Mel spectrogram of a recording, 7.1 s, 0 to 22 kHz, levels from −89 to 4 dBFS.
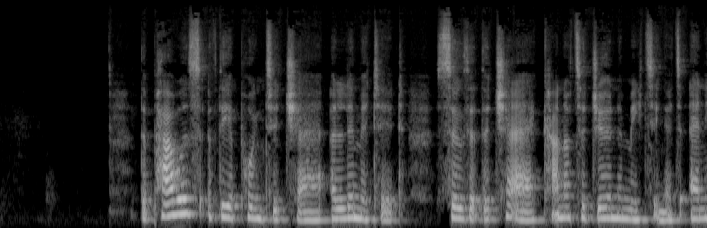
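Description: Throughout the speech, a swirly, hollow smear blurs attacks beyond what one encode would cause, likely generation loss from about five MP3 passes at 96 kbit/s.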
